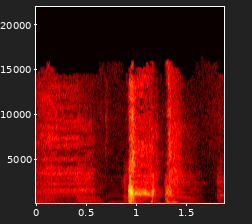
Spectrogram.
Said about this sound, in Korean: 어, 장기침이 아, 잠깐 나왔어 죄송합니다.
